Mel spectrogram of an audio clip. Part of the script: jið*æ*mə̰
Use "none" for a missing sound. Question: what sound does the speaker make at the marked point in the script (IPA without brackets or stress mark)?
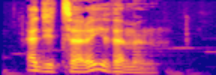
æ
